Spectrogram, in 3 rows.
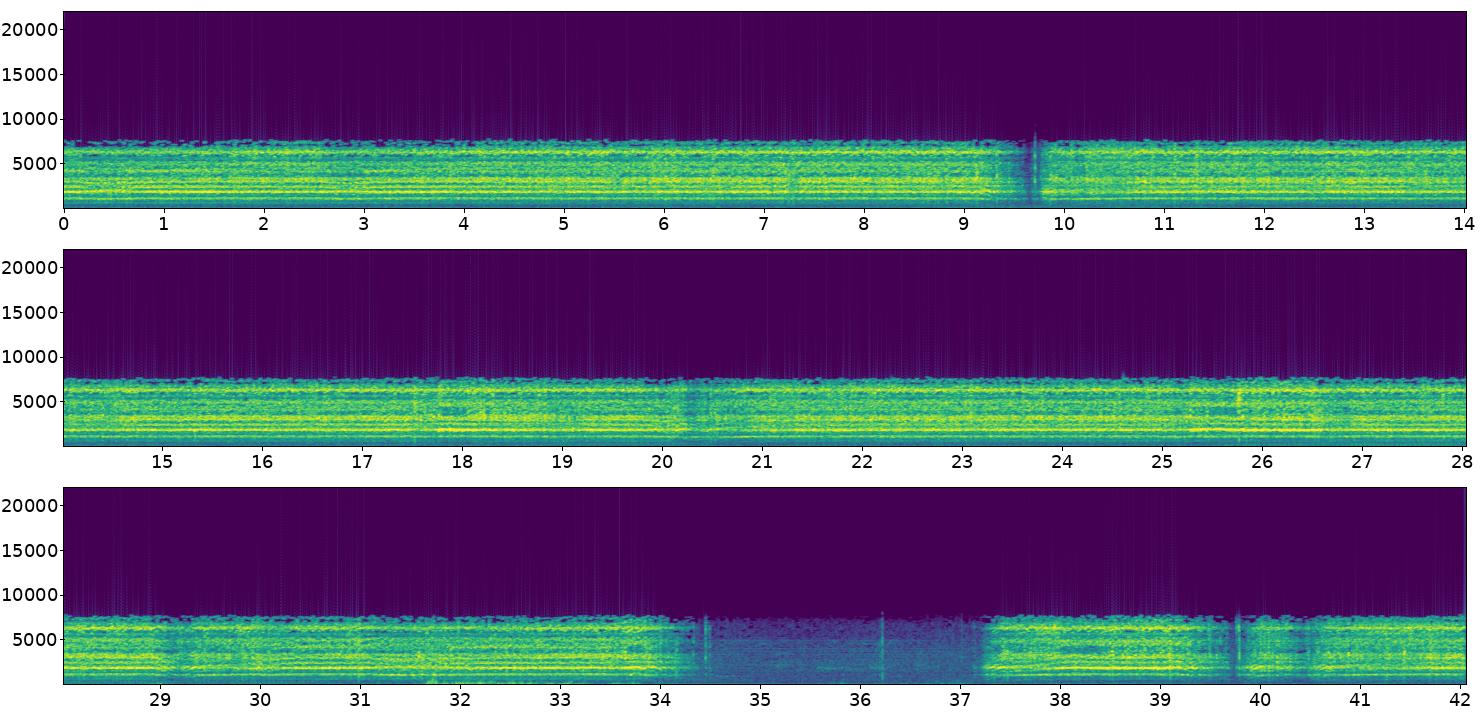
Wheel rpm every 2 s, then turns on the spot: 160, 160, 160, 160, 120, 140, 160, 160, 160, 160, 150, 160, 160, 160, 140, 160, 160, 20, 30, 150, 100.
none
